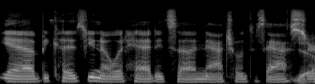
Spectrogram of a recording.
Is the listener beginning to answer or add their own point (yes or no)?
yes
